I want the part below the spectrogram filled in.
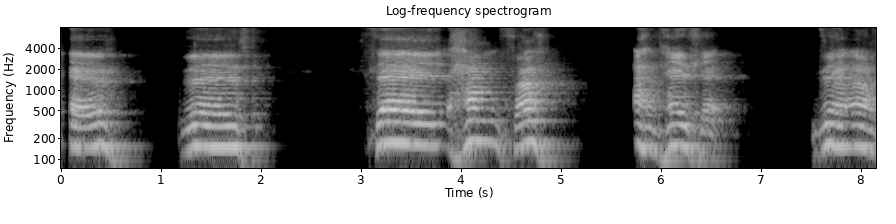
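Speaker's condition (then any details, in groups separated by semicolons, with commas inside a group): Dystonia; affects hands and speech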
